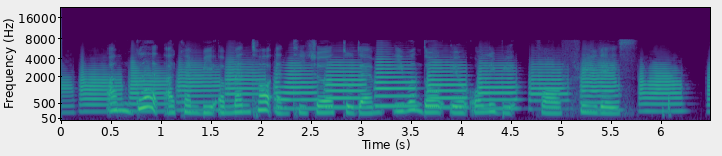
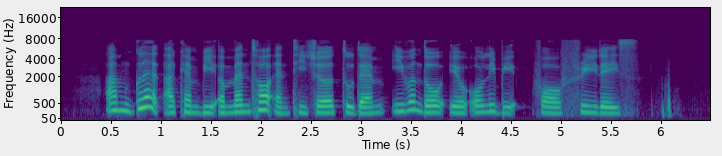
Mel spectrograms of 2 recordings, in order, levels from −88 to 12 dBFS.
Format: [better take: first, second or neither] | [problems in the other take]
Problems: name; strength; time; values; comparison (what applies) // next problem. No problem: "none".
second | background sound (Trumpet); as loud as the speech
